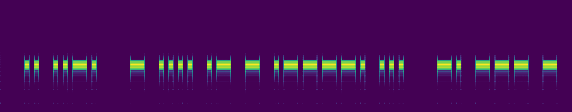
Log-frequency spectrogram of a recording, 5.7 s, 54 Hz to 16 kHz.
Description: Morse code, heard as a keyed tone, about 25 wpm, 600 Hz. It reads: IF THAT'S NOT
